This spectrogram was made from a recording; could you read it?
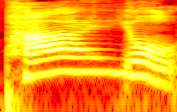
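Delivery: ordinary delivery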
